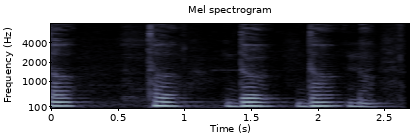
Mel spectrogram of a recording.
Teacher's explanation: आपकी जो जीव है ना वो दांत को टच कर रही होगी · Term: दंत व्य वर्ण, दंतव्य वर्ण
